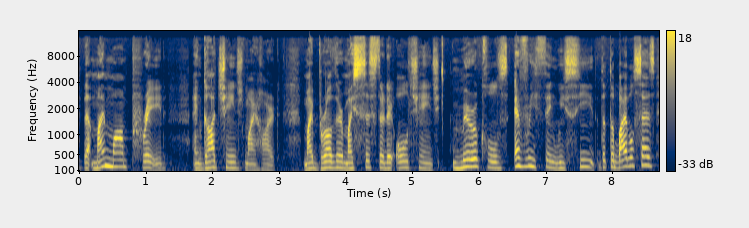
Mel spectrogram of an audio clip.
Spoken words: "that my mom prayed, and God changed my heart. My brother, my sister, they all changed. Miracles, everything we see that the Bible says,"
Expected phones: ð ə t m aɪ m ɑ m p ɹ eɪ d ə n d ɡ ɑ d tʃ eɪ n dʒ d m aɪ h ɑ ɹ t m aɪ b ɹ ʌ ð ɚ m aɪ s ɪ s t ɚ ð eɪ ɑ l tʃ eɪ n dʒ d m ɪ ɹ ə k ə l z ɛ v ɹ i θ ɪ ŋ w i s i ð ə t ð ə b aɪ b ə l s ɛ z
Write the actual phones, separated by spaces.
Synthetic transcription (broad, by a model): ð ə t m aɪ m ɑ m p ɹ eɪ d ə n ɡ ɑ d tʃ eɪ n dʒ d m aɪ h ɑ ɹ t m aɪ b ɹ ʌ ð ɚ m aɪ s ɪ s t ɚ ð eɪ ɑ l tʃ eɪ n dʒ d m ɪ ɹ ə k l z ɛ v ɹ i θ ɪ ŋ w i s i ð ə t ð ə b aɪ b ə l s ɛ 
